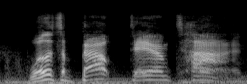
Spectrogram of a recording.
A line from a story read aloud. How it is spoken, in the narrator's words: Leslie shouted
